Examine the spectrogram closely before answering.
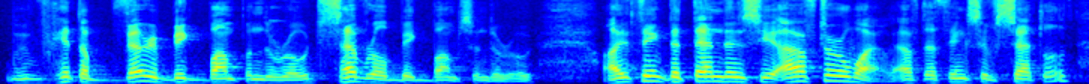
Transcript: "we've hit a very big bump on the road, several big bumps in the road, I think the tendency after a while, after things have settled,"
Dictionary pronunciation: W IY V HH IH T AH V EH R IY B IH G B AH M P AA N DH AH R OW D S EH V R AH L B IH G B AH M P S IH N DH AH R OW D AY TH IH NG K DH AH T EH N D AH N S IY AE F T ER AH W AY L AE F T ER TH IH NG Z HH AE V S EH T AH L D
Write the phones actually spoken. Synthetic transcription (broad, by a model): W IY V HH IH T AH V EH R IY B IH G B AH M P N DH AH R OW D S EH V R AH L B IH G B AH M P S IH N DH AH R OW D AY TH IH NG K DH AH T EH N D AH N S IY AE F T ER AH W AY L AE F T ER TH IH NG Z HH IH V S EH T L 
